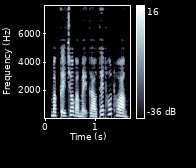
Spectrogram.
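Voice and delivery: usual speaking voice

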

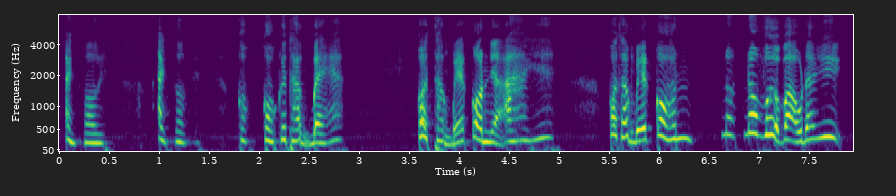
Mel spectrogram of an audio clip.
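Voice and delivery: high, panicked wife's voice; hoảng hốt. A narrator's reading. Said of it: "ôm đầu hoảng hốt". (vợ hoảng hốt lắp bắp gọi chồng)

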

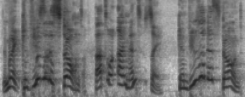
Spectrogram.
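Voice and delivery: high broken-English comic voice; mock Chinese accent. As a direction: play up the fake Chinese accent. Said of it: "See, now I Chinese".

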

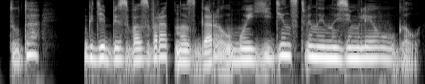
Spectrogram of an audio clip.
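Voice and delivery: ordinary delivery

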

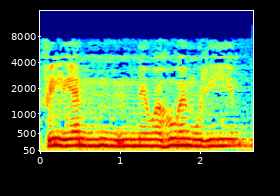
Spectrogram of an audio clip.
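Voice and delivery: slow recitation, long hummed m in اليم flowing into وهو; nasal hold when joined. Shown as a demonstration. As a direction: hum the m of اليم, then link on. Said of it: "وعند الوصل برضو هنغنها".

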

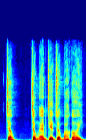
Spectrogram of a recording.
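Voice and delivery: a wife chokes out that her husband is dead; choked sobbing. Acted. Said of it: "Tiếng khóc của chị nức lên khiến cổ họng của chị như bị nghẹn lại".

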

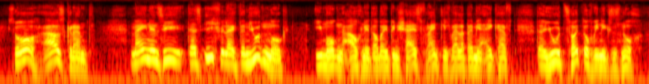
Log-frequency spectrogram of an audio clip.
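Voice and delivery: a hint of an irritated merchant; arguing shopkeeper. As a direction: push back on him, half scornful. Beigel arguing back.

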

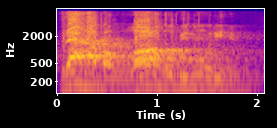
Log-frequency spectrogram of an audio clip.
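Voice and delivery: very slow, drawn-out verse; slow Quranic recitation. Shown as a demonstration. Teacher reciting the verse for the class, very slow. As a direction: recite it word by word with reverence.

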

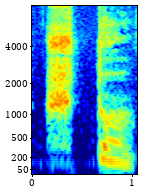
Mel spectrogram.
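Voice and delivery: high, shocked one-word question. Acted. Mother learns of the library, shocked. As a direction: blurt it out in high disbelief.

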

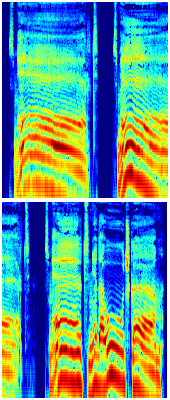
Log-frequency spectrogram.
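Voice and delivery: slow, ecstatic maniacal cry; mad scientist. A narrator's reading. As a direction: chant it like a gleeful madman. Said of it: "упоенно проорал тот и ещё раз расхохотался".

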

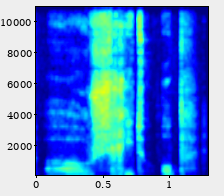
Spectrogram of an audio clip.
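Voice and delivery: soft, low and drawn out; inward plea. A narrator's reading. Dolf silently begging the procession to hurry, soft plea. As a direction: plead slowly under the breath. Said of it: "smeekte hij inwendig".

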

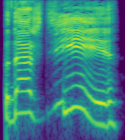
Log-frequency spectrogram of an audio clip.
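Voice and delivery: high, drawn-out plea; high calling out. A narrator's reading. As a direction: call after him, spoiled. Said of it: "позвала она".

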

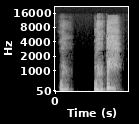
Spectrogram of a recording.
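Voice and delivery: slow, hesitant stammered question; nervous stammer. Acted. Ticket clerk hearing about the boss, nervously stammering. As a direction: stumble on the word, suddenly unsure.

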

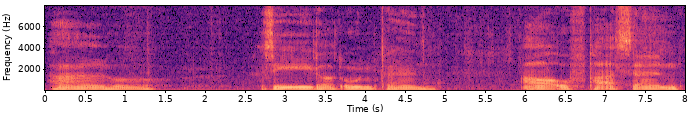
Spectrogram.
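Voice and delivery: very slow, drawn-out, hollow warning; ghostly call. Retold or imitated. Signalman repeating the ghost's warning call, slow and eerie. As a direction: echo the ghost's cry from far away.

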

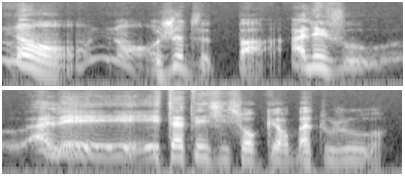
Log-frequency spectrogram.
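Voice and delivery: high-pitched, distraught refusal; panicked pleading. A narrator's reading. Sick man begging the crowd to check a heart, panicked. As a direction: beg them in mounting dread.

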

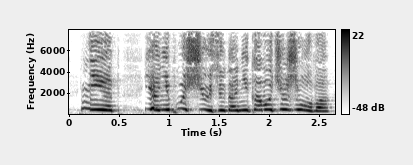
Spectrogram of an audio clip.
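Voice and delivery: high, loud hysterical yell; girl screams for the king amid the chaos; shouting demand. A narrator's reading. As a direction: demand the king at the top of her voice. Hysterical refusal.

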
